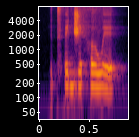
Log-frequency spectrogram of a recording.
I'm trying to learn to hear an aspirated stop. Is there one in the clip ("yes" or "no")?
no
